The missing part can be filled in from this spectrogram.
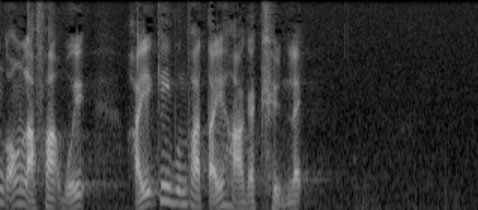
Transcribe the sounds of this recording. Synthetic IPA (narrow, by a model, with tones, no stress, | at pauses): ŋkɔː˨˥ŋla̰ː˨p̚faː˧t̚wuː˨˥jhɐ˨˥jke˥jpu˨˥nfaː˧t̚t̪ɐ˨˥jɦaː˨kɛː˧kʰyː˨˩nlɪ˨k̚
